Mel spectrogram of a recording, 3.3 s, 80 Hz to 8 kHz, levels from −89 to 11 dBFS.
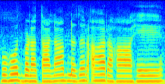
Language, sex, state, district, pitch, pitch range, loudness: Hindi, female, Madhya Pradesh, Bhopal, 195 Hz, 185-205 Hz, -15 LUFS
